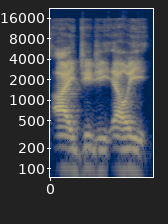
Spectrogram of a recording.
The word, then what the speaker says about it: eagle: I guess it starts EA, but I say it like it's IGGLE, eagle. So I guess I say that funny, but anyways, that was a good one.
